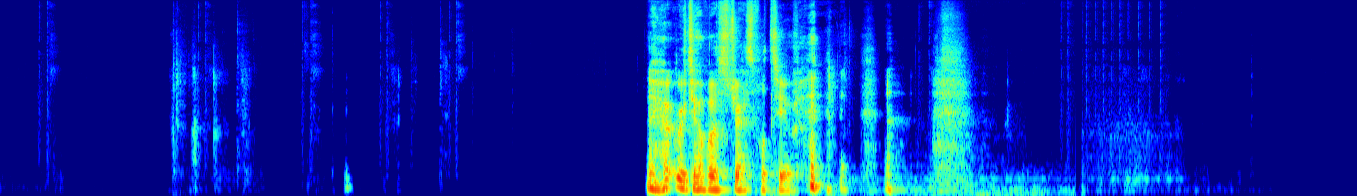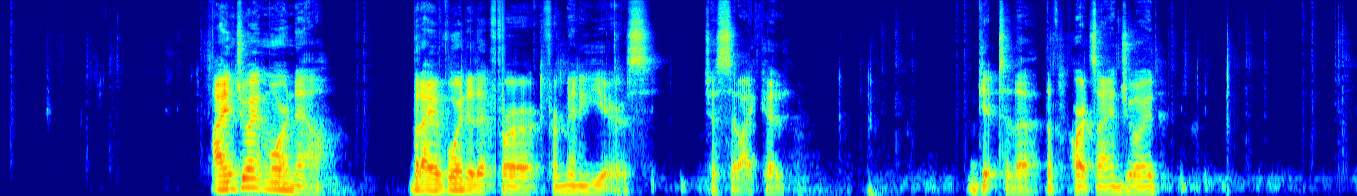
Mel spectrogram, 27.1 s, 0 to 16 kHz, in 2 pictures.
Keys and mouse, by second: 0.3-4.3 middle drag, 2.2 x, 4.3 click, 4.7 middle click, 6.9 shift+click, 7.3 shift+click, 8.1 ctrl+b, 10.4-20.2 drag, 14.5 KP_1, 18.0 b, 18.8 g, 19.5 z, 20.9 middle click, 21.1 middle click, 21.2 middle click, 21.9-25.0 drag, 22.1 s, 25.6 s, 26.8 ctrl+z.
